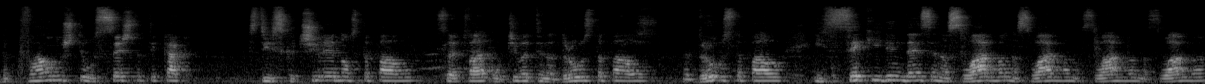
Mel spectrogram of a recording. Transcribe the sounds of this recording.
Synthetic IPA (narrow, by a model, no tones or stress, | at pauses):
bʊkvalˠnoʃt̪ɛʊsɛʃt̪ɐt̪ɛkak | st̪ɛiskɐt͡ʃiliɛd̪nɔst̪ɐpalˠo | slɛt̪ːovaot̪ivɐt̪ɛnɐd̪ɾuɡʊst̪ɐpalˠo | nɐd̪ɾuɡʊst̪ɐpalˠo | isɛkʲiɛd̪ind̪ɛnsɛnɐslˠaɡvɐnɐslˠaɡvənɐslˠaɡvɐnɐslˠaɡvə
